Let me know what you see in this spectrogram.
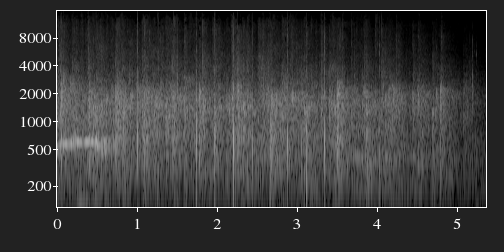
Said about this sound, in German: Gebt mal unserer Band einen herzlichen Dankeschön-Applaus.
